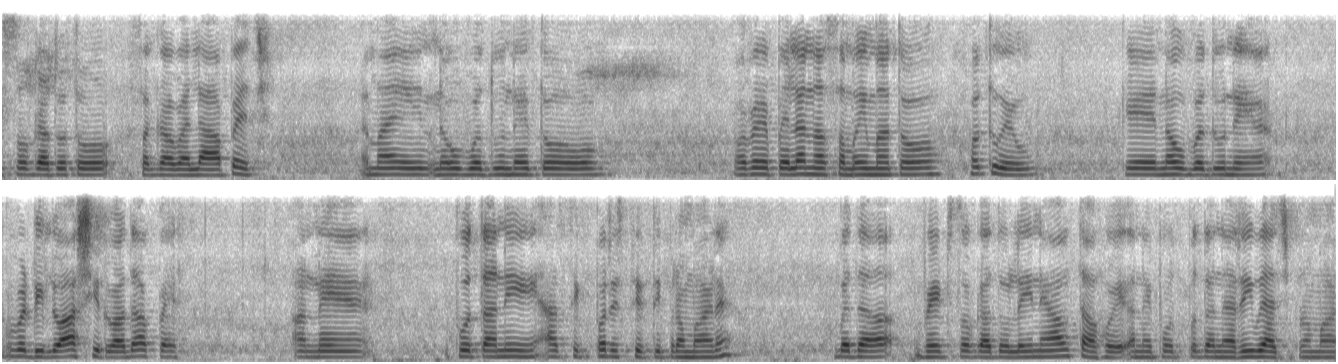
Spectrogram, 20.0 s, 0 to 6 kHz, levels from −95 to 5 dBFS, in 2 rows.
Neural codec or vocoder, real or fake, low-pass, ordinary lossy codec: codec, 16 kHz, 4 kbps, X-Codec, HuBERT features, trained on LibriSpeech; fake; 5.4 kHz; none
